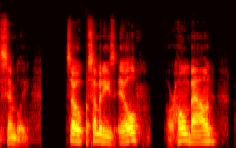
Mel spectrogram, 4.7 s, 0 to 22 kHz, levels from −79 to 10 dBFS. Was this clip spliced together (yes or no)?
no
